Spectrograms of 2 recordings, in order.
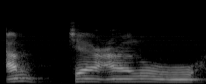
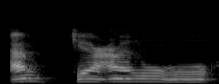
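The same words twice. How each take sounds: Both takes have the same delivery.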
